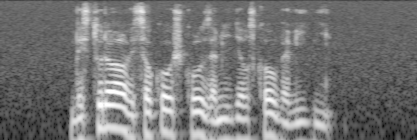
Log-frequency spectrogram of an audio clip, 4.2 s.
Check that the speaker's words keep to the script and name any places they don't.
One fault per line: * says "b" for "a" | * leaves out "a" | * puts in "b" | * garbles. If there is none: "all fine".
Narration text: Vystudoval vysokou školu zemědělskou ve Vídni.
all fine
